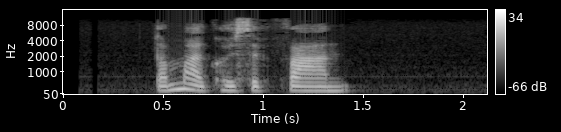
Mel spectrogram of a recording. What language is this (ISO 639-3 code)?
yue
